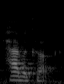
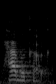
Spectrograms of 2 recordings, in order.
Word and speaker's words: Habakkuk: I think that's how you say it, Habakkuk. Me and Pablo literally had a conversation before this thinking, okay, how do we really say this? But that's what Google said, Habakkuk.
